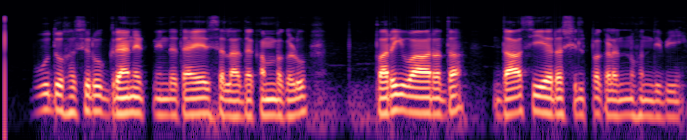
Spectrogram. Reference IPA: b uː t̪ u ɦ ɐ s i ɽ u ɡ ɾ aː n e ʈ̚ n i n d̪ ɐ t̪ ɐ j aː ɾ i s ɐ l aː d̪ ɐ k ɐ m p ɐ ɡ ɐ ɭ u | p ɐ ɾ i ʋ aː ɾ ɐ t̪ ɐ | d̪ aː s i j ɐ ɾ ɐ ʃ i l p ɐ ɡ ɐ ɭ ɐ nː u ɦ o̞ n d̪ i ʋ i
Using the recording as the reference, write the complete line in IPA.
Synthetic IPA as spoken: b uː d̪ u ɦ ɐ s i ɾ u ɡ ɾ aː n e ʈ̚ n i n d̪ ɐ t̪ ɐ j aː ɾ i s ɐ l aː d̪ ɐ k ɐ m b ɐ ɡ ɐ ɭ u | p ɐ ɾ i ʋ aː ɾ ɐ d̪ ɐ | d̪ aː s i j ɐ ɾ ɐ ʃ i l p ɐ ɡ ɐ ɭ ɐ nː u ɦ o̞ n d̪ i ʋ i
